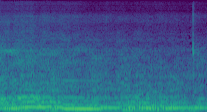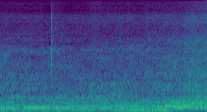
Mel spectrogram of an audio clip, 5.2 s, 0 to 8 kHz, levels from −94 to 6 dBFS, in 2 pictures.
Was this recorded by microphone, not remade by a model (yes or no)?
no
